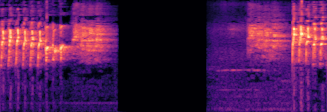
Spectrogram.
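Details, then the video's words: Bursts of high, buzzy lovebird chatter broken by more than a second of silence, then harsh chirps resume, the last notes loud and sharp. "Love bird jernih durasi panjang"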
